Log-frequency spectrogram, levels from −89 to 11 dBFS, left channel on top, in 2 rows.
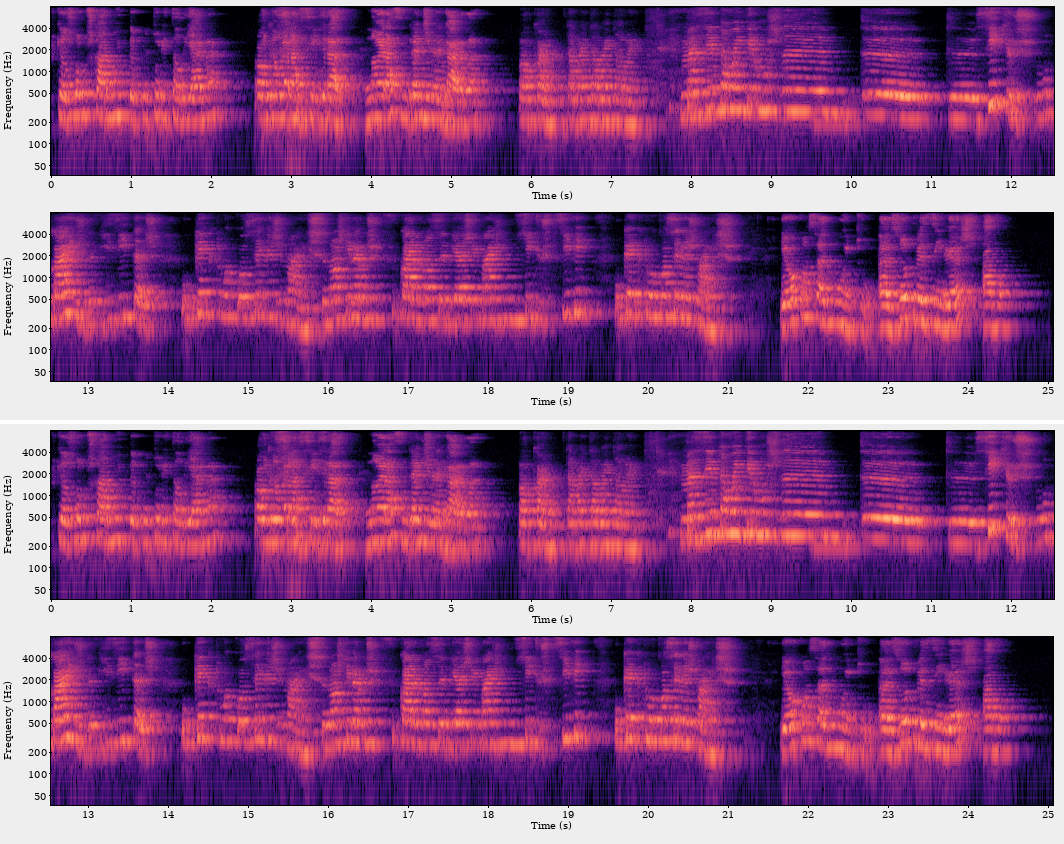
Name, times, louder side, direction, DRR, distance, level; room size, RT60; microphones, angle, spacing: voice 1, 0.1-2.1 2.6-5.3 21.7-24.4, left 1 dB, 85° left, -3 dB, 0.6 m, -19 dB
voice 2, 2.5-3.6 4.5-5.1 5.9-11.0 11.2-13.9 14.2-16.6 16.9-19.2 19.6-21.1, right 2 dB, 60° right, -3 dB, 1.1 m, -20 dB
4.7 x 2.6 x 2.6 m, 0.73 s
head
